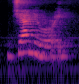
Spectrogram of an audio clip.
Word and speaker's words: January: So you were re January, you were. So January, January. So it is just stress syllable.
